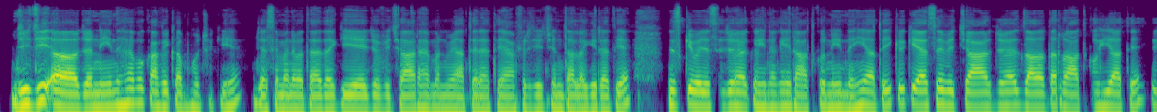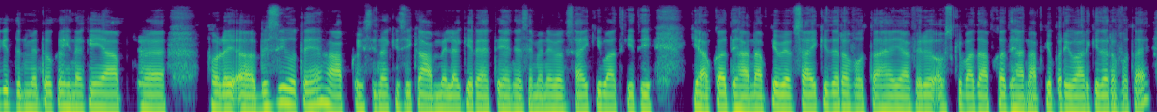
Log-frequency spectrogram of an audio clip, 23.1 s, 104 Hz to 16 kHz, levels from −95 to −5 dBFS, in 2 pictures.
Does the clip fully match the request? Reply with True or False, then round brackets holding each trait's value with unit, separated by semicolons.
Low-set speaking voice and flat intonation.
True (120 Hz; 2.0 semitones)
